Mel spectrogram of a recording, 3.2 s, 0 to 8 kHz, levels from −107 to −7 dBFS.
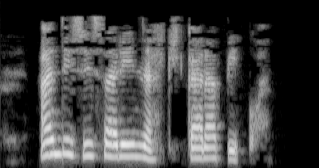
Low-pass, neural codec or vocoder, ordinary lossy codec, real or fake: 7.2 kHz; codec, 16 kHz, 4 kbps, FreqCodec, larger model; MP3, 24 kbps; fake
